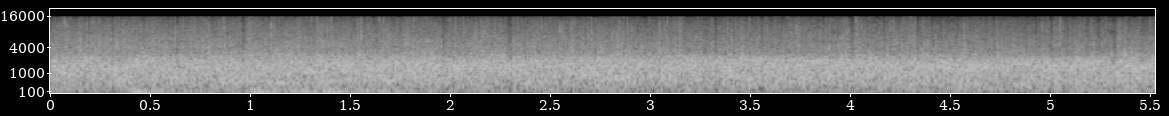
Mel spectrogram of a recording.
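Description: Audience applauding steadily as a speech ends.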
